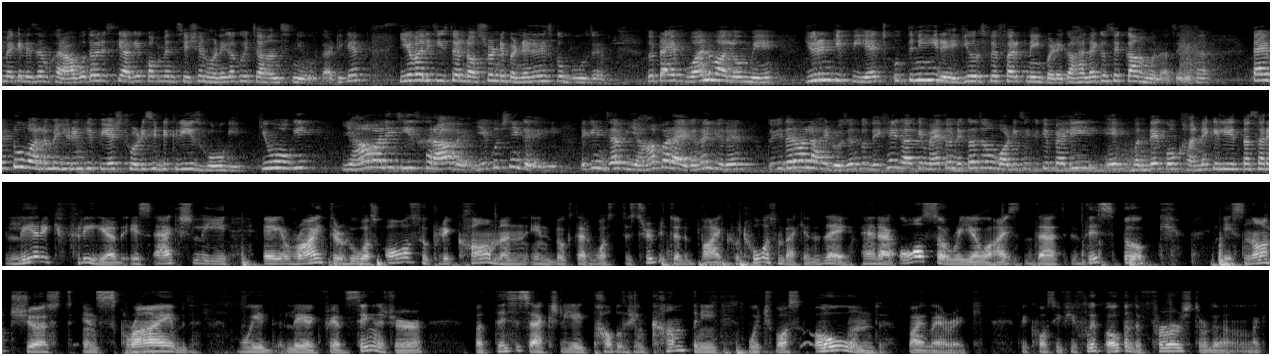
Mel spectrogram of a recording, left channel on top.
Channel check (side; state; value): both; different; correlation 0.00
